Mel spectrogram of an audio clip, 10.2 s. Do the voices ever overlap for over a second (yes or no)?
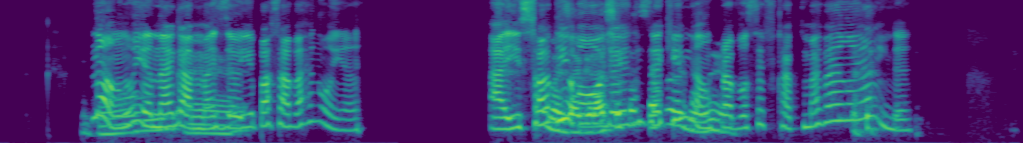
yes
